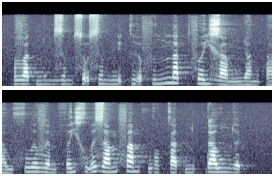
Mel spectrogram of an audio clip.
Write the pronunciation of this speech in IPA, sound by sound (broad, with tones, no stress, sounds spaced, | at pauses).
v a˨˩ t̚ ɲ ə̤˨˩ m z ə̤˨˩ m s o̰˧˨ s ə̤˨˩ m ŋ ḛ˧˨ k ɨ̰˧˨ ə̯ f ɨ˨˦ ŋ n a˦˥ t̚ f ə˧ j ɣ a˧˩ m ɲ a̤˨˩ ŋ ʔ a̤˨˩ w x u˧ ə̯ v ɛ˧˩ m h ə˨˦ j x ṵ˧˥ ə̯ z a˨˦ m f a˧ m h w ɔ̤˨˩ k a˨˩ t̚ ɲ ə˨˩ p̚ ɗ a˧ w ɲ ə˨˩ t̚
